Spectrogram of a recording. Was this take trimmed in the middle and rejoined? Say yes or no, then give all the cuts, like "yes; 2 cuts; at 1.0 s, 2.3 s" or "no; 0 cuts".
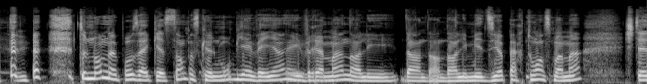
no; 0 cuts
